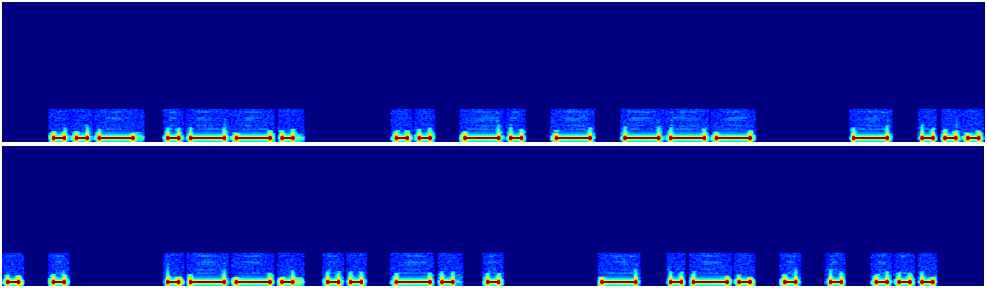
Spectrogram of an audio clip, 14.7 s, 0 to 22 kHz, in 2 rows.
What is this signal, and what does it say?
Morse code, heard as a keyed tone, about 14 wpm, 700 Hz. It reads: UP INTO THE PINE TREES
